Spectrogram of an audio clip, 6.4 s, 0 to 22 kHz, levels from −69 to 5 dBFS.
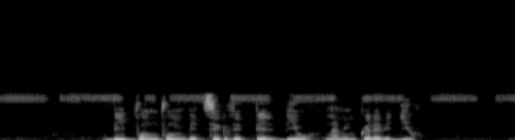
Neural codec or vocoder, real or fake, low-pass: vocoder, 22.05 kHz, 80 mel bands, Vocos; fake; 7.2 kHz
